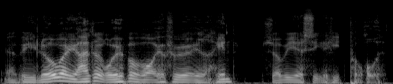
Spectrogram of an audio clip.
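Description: A man reading aloud and voicing a sly, rough poacher of the heath who talks in a wry, folksy way. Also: fairly low pitch, a little mellow, no echo, clean studio sound, close to an everyday voice. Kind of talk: audiobook character voice.

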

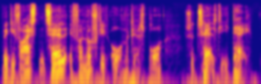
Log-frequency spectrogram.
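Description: Blunt young doctor, read by a man, clinical, hushed; dry close mic. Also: fairly low pitch, husky, no room sound. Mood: grave. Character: young male doctor, blunt and matter-of-fact. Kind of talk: audiobook reading of a classic novel.

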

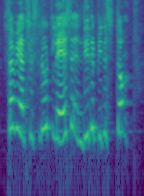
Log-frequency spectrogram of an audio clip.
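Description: A woman from West Funen giving an academic lecture, speaking in a measured, explanatory way with occasional hesitations. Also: sits high. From West Funen, Denmark. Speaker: lecturer on dialect literature. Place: folk high school lecture venue.

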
